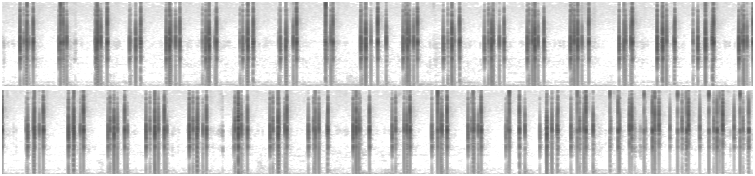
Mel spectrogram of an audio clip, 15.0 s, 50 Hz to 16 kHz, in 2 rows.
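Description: Long purple nails of both hands tap and scratch the small metal X/Y microphone capsules on top of a plastic Tascam DR-05 recorder, picked up by those same capsules. About 59 sharp, dry clicks follow in quick, uneven succession, ringing bright near 2.8 kHz with almost no low end and no decay between them. The taps speed up toward the end, with faint scratchy crackle between them.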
